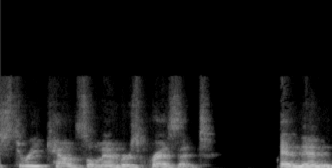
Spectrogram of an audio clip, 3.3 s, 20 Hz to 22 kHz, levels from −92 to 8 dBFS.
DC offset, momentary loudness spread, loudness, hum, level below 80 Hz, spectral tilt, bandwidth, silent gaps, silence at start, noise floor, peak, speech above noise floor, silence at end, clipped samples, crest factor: under 0.1%; 10 LU; -25 LUFS; none; -72 dBFS; -6.5 dB/octave; 12 kHz; none; 0 s; -90 dBFS; -10 dBFS; 66 dB; 0 s; under 0.1%; 16 dB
